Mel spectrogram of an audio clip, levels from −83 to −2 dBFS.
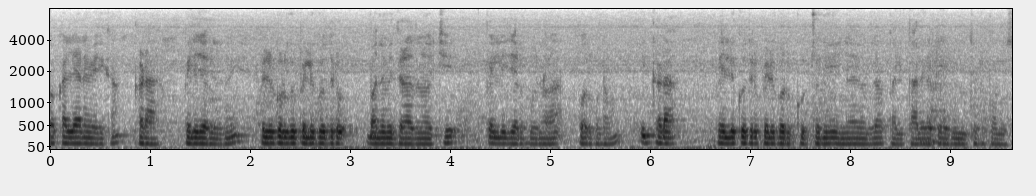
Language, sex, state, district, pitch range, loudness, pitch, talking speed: Telugu, male, Andhra Pradesh, Chittoor, 115-130 Hz, -17 LUFS, 125 Hz, 170 wpm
